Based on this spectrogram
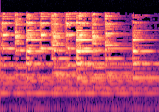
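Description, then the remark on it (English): Church bells ring in a steady, rhythmic pattern, with repeated strikes every half second or so and bright overlapping tones sustaining between them, no voices present. Several bell ringers play: one sets the tempo on the two smallest bells, and the others join at the same tempo with their own rhythms. “And the other bell ringers will join in basically taking the same tempo that I have, but with their own rhythms.”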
